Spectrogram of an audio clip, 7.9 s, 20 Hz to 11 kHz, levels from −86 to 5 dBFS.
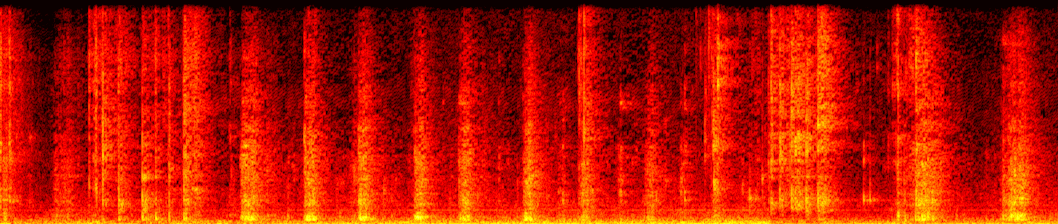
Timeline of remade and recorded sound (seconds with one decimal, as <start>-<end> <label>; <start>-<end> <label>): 0.0-1.8 remade; 1.8-7.9 recorded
